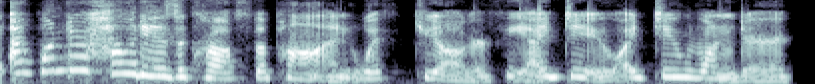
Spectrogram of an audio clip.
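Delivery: normal talking voice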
